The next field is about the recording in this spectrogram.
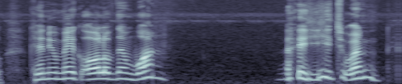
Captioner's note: laughs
